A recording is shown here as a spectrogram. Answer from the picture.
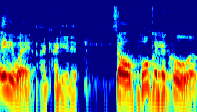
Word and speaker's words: Puka Nacua: I don't even, how you pronounce his name? Puka Nacua. Puka Nacua.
